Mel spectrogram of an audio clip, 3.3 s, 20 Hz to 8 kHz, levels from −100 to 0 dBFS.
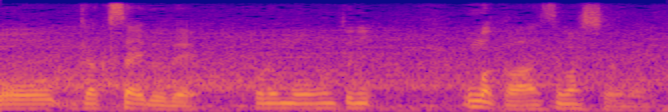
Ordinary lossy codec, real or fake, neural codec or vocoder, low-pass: none; real; none; 7.2 kHz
